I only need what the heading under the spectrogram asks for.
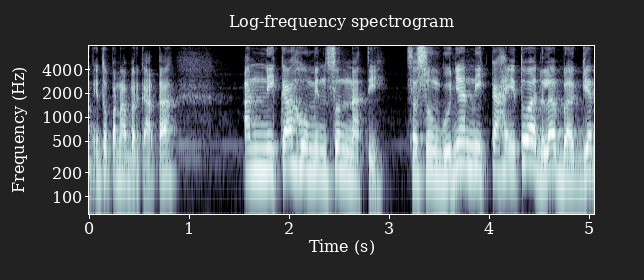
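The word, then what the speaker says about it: سنتي: Itu kadang-kadang kalau dalam bahasa Arab, itu sunnati itu, bisa dibayangin ya, sunnati itu dari huruf sin, nun, dan ta. Gitu kan.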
